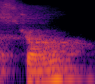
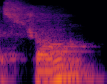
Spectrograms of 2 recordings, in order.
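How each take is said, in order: First: The word starts directly with the consonant cluster. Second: A short vowel is added before the consonant cluster. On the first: "instead of strong" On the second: "it's okay to insert a vowel at the beginning"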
